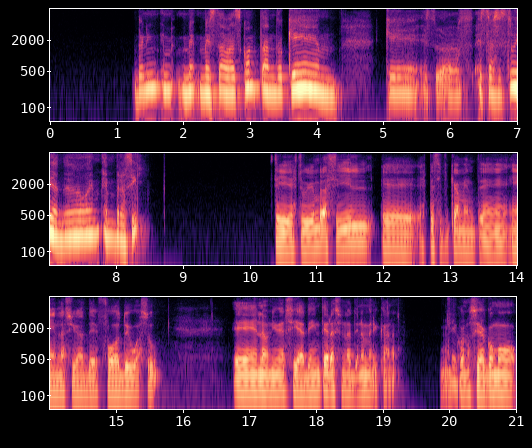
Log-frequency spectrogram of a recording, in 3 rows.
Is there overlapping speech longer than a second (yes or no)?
no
